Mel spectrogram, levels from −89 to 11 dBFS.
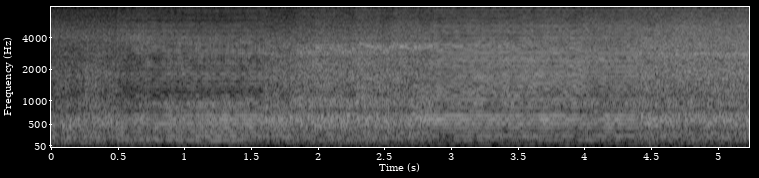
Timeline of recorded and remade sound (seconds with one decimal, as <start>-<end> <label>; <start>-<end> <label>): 0.0-0.5 recorded; 0.5-1.6 remade; 1.6-2.8 recorded; 2.8-4.4 remade; 4.4-5.2 recorded

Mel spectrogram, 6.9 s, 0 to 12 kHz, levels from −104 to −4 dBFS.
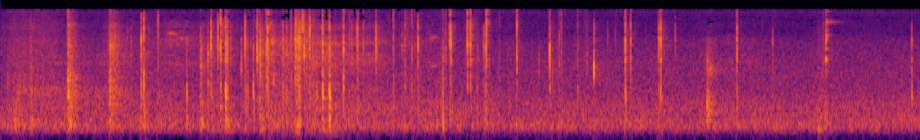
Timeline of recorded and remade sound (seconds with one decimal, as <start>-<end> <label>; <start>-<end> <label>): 0.0-6.9 recorded

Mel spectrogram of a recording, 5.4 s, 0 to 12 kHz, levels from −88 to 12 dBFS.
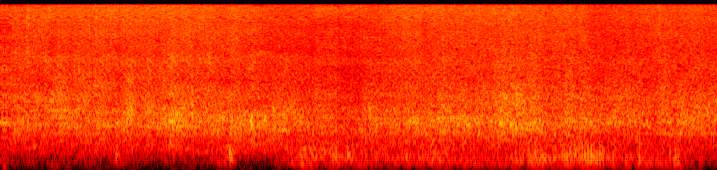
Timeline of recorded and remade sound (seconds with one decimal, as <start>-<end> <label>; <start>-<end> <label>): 0.0-3.2 remade; 3.2-5.4 recorded

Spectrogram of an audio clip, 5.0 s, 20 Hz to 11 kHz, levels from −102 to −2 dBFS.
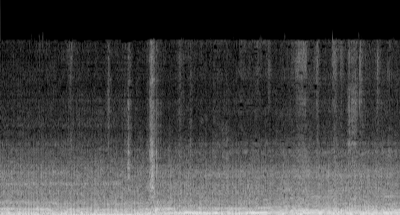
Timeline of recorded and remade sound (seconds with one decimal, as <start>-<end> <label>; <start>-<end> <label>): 0.0-5.0 remade

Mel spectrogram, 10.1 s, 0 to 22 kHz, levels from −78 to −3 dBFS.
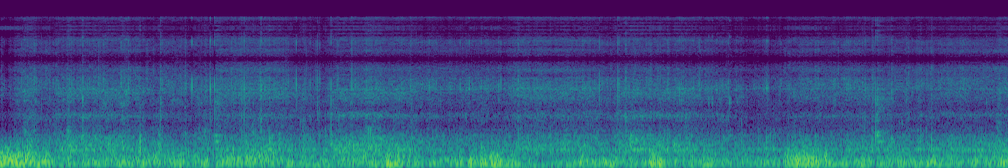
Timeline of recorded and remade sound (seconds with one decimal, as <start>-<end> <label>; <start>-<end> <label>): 0.0-3.7 recorded; 3.7-5.3 remade; 5.3-10.1 recorded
